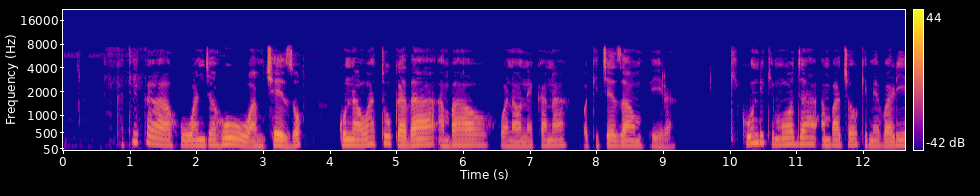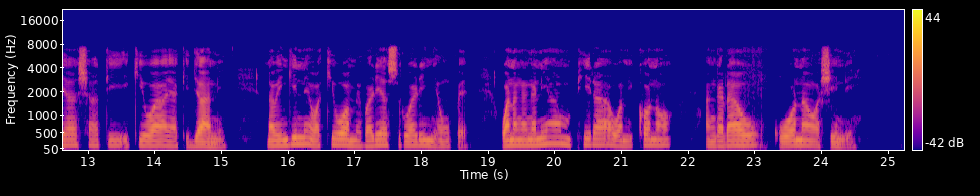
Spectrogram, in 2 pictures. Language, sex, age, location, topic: Swahili, male, 36-49, Nairobi, education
